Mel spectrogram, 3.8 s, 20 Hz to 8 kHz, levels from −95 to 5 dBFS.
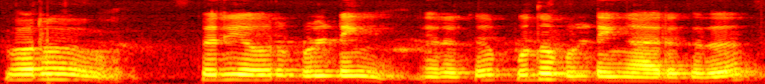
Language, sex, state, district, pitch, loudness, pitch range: Tamil, female, Tamil Nadu, Kanyakumari, 165 Hz, -17 LUFS, 150-185 Hz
